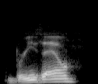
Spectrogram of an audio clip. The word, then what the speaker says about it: Breazeale: But his name is Dwayne Brizale. I believe Brizale is how he pronounces his name.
